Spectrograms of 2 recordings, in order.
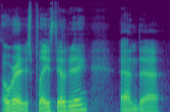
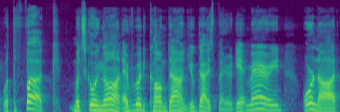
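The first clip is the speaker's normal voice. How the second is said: high, raised-voice mock outrage; dad going ape shit; 5 semitones higher than usual. Dad blowing up at the wedding guests, mock fury. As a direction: imitate an exasperated father blowing up. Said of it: "the dad kinda goes ape shit".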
